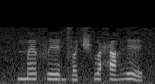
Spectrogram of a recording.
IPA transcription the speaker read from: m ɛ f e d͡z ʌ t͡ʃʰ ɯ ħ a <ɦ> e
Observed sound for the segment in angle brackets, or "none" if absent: ɦ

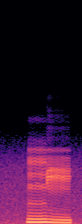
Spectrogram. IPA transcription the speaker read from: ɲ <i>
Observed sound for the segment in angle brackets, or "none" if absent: i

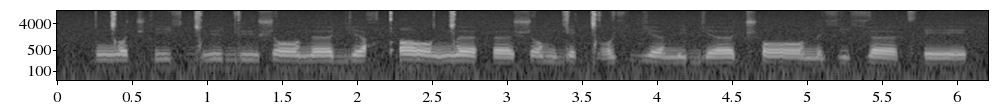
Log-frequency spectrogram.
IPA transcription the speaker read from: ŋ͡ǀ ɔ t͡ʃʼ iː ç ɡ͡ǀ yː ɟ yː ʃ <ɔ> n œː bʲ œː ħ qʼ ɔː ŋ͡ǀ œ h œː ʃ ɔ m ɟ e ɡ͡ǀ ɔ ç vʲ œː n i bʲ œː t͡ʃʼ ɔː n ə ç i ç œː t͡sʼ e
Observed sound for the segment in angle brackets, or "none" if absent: ɔː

